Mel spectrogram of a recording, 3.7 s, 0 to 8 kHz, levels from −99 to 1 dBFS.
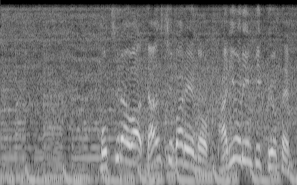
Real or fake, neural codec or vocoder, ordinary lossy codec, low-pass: fake; autoencoder, 48 kHz, 128 numbers a frame, DAC-VAE, trained on Japanese speech; none; 7.2 kHz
